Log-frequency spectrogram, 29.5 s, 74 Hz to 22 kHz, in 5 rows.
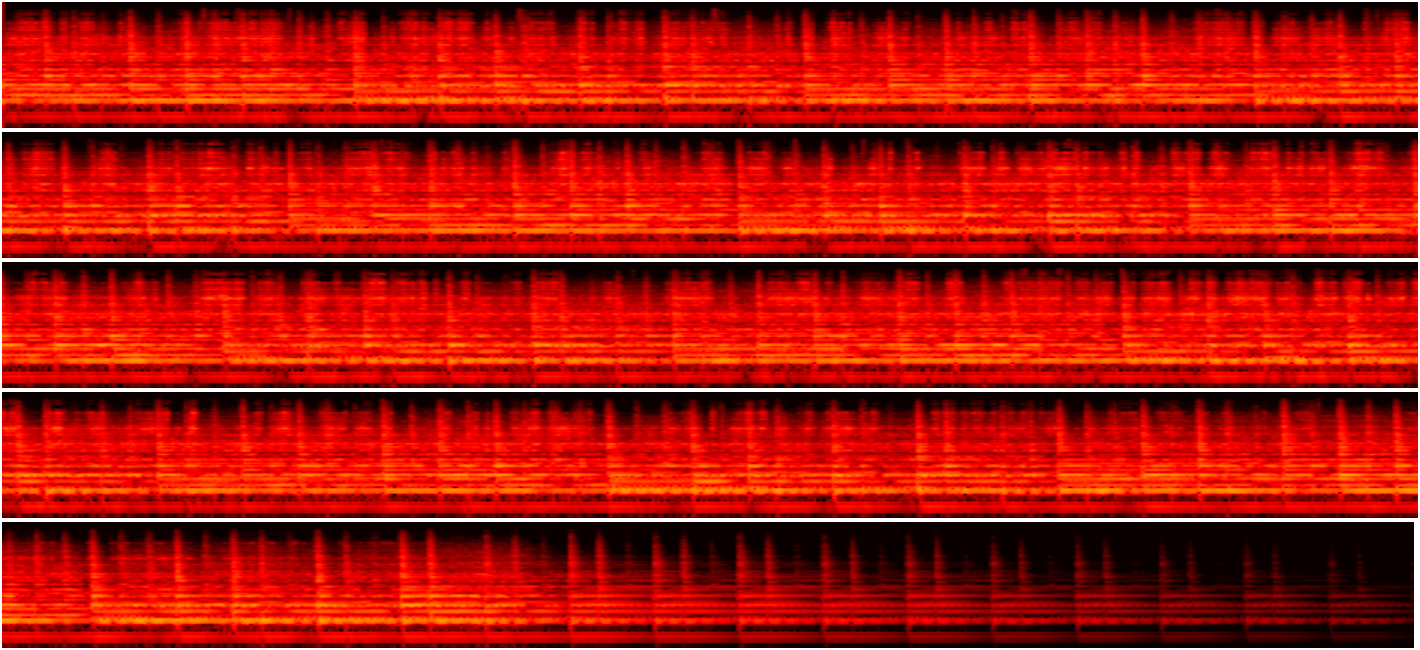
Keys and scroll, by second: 1.3 F3, 1.5 Escape, 6.8 shift+F2, 6.9 Escape, 13.8 Delete, 15.0 F3, 15.1 Escape, 20.7 shift+F2, 20.9 F3, 28.4 F3, 28.7 Escape.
